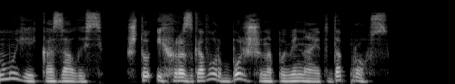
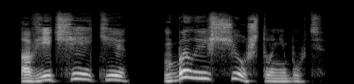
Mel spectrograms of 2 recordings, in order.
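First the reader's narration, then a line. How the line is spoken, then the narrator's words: Plain. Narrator (Russian): спросил Мендес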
